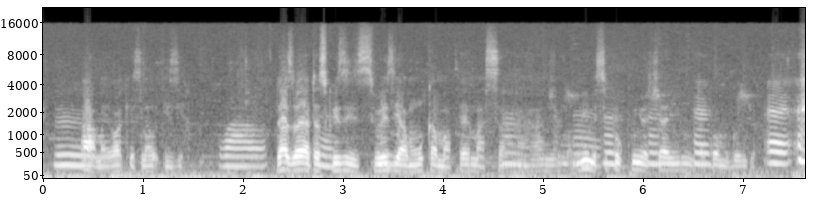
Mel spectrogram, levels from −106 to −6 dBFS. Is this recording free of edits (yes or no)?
no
